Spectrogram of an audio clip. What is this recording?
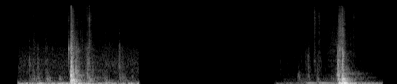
Car Door open and close
opening and closing car door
